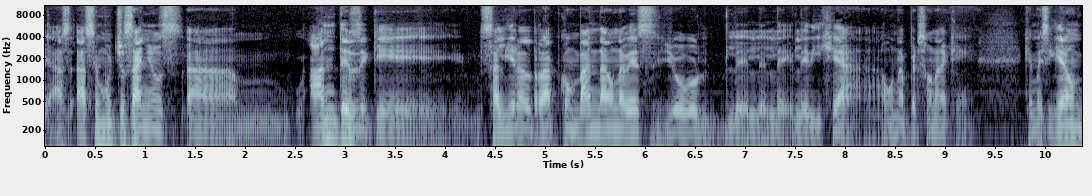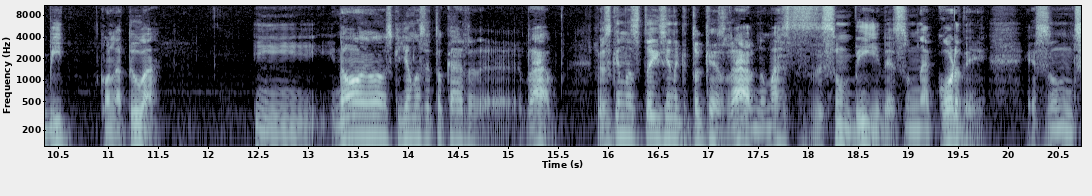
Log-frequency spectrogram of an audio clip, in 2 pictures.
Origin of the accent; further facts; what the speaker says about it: Mexico; Son mexicanos tradicionales, mexicanos que nosotros nacimos y crecimos en México y venimos de México.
